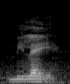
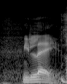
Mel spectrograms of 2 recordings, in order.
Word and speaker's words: Milei: How do you say Milei? – Javier Milei. Did I say it right? Milei.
